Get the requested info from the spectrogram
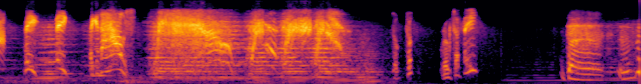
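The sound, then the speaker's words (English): A voice imitates a fierce cat as a child pretends to be a cat menacing Gus. It makes loud, strained yowls and a long hissing snarl in several bursts, followed by brief rising squeaky cries. “… pretends to be a fierce cat.”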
